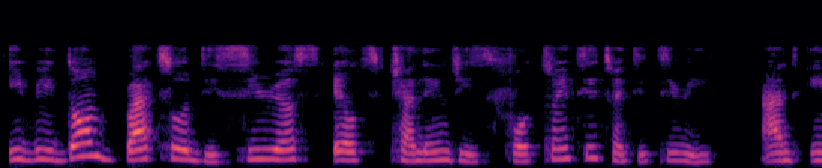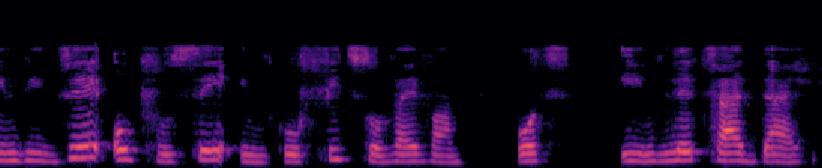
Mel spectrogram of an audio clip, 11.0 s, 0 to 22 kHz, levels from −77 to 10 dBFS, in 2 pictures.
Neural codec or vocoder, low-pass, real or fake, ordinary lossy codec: codec, 16 kHz, 4.8 kbps, FACodec; 7.2 kHz; fake; AAC, 32 kbps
